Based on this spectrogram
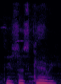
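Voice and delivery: normal talking voice

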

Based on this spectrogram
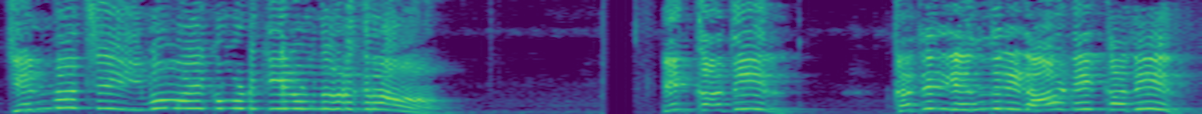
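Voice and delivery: high-pitched, alarmed calling. Acted. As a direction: cry out in alarm, trying to rouse a fainted friend. Finds friend fainted, calls him. (பதற்றத்துடன் உயர்ந்த குரலில் அழைப்பு)

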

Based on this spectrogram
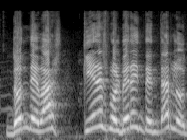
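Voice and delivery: normal talking voice

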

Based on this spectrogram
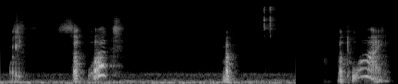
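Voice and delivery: very high, hushed disbelief; baffled squeak. Real, not acted. Player baffled by the game's story, small high squeak. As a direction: squeak it softly, in halting bewilderment.

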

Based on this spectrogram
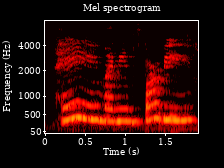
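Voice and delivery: high, soft doll voice; Barbie. Pretend. Mom playing dolls with child, high Barbie voice. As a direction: lift it into a sweet little doll's pitch. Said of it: "Mommy can't do that voice".

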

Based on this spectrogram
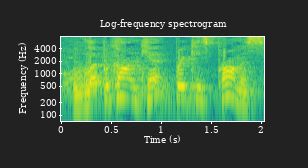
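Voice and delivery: plain reading voice

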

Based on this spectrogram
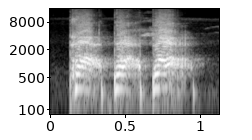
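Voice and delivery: high, punchy mock gunshots, pop pop pop; popping gunshot imitation; gunshot noises. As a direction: spit out gun pops like a kid playing war.

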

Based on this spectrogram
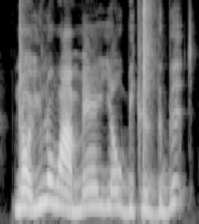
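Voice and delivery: retold angry rant. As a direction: play her fuming outburst. Kim venting her anger retold.

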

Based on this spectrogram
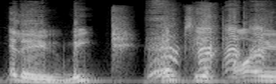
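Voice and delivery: exaggerated high cockney-ish Brit voice; hammed-up American take on English; mock English accent. Guest mocking how Americans fake English accents. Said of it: "It usually sounds".

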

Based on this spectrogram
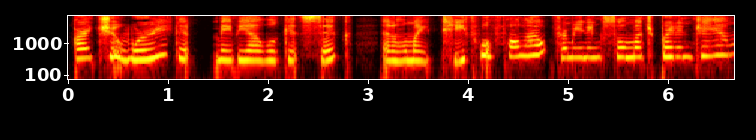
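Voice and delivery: put-on high, childlike worry; worried little girl. Frances asks her mother, high and anxious. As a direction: play it up as anxious.

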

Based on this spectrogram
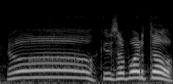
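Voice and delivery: very high, drawn-out "no" wail; wailing dismay. Real, not acted. Player laments a fallen teammate, high dramatic wail. Repeats dismay, much higher.

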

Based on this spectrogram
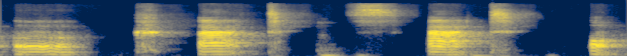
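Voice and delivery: sounds said one by one with gaps, "k", "at", "s"; choppy separate sounds. Shown as a demonstration. Teacher showing parents how we don't speak, sound by sound. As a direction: break the word into isolated sounds. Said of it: "We don't speak like that".

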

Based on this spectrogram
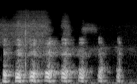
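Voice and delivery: drawn out through laughter; slow words broken by laughs; laughing. Real, not acted. Laughing at her teasing.

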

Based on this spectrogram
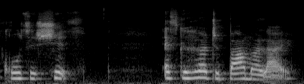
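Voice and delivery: plain reading voice

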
